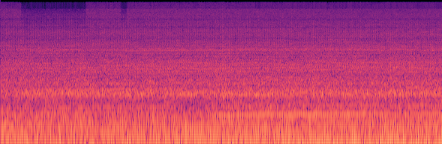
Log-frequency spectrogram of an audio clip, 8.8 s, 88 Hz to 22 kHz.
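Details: Freshly rebuilt Toyota 2H diesel at steady idle with faint quick tick in time with engine under rumble; cause not identified.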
